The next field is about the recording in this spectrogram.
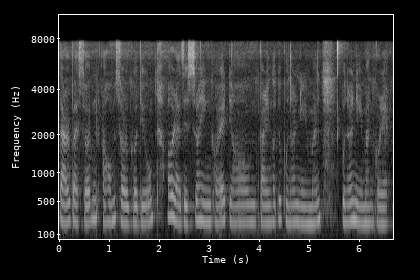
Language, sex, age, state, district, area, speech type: Assamese, female, 18-30, Assam, Sivasagar, urban, spontaneous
